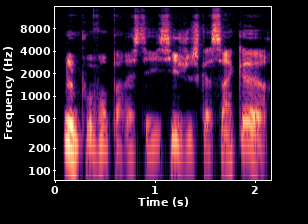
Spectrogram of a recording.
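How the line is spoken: Exclaiming. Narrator (French): s'exclama Mrs

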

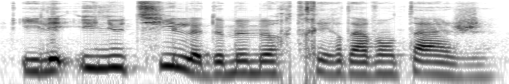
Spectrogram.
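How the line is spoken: Plain. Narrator (French): dit-elle

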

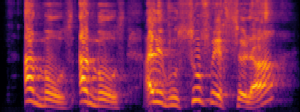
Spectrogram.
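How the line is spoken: Officer shouting. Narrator (French): cria l'officier

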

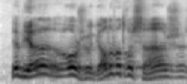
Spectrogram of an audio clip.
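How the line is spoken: Exclaiming. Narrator (French): s'écria M

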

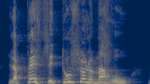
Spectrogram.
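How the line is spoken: Grumbled. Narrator (French): grommela le bourgeois

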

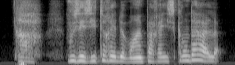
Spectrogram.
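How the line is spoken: Pleading. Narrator (French): dit-il d'un ton de prière

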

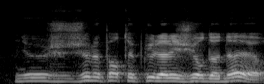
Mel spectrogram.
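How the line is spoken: Timid reply. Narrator (French): répondit timidement Louis

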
